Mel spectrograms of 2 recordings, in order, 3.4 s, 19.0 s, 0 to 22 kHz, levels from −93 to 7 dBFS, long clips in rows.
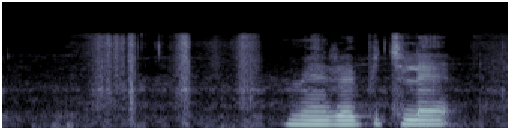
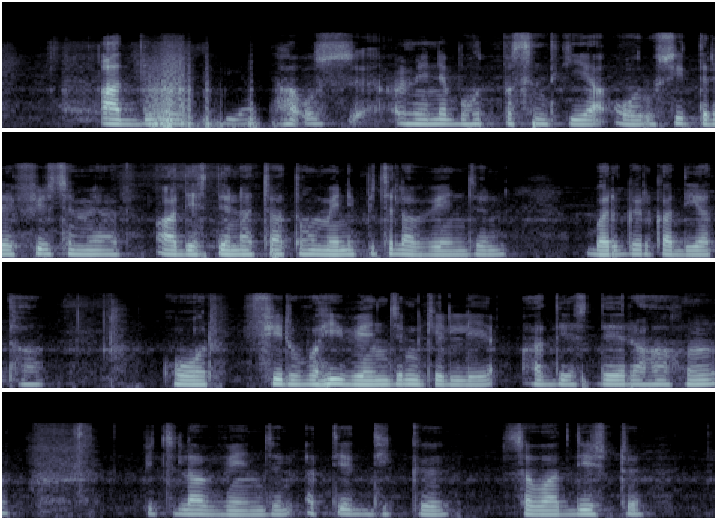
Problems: constant background noise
